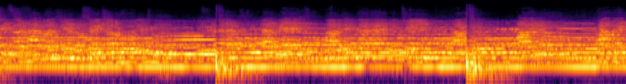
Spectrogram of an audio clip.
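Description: A choir singing in a church, holding long chords in several voices, with new phrases coming in about four and nine seconds in.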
